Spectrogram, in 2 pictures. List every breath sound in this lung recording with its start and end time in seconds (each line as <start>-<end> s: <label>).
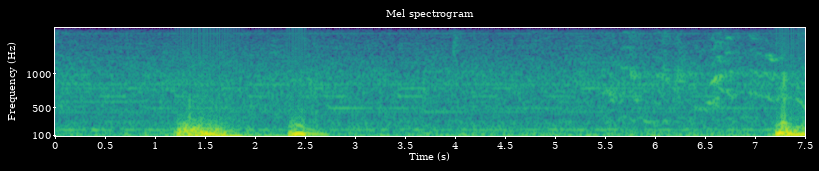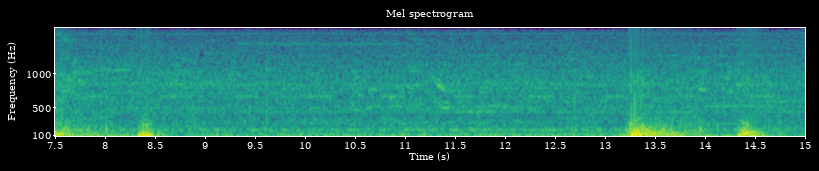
1.04-2.03 s: inhalation
1.04-2.03 s: crackles
2.24-2.82 s: exhalation
2.24-2.82 s: crackles
7.12-8.11 s: inhalation
7.12-8.11 s: crackles
8.28-8.99 s: exhalation
8.28-8.99 s: crackles
13.21-14.19 s: inhalation
13.21-14.19 s: crackles
14.29-15.00 s: exhalation
14.29-15.00 s: crackles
